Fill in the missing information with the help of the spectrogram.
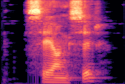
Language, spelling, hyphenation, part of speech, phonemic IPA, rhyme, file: Norwegian Bokmål, seanser, se‧an‧ser, noun, /sɛˈaŋsər/, -ər, Nb-seanser.ogg
- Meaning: indefinite plural of seanse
